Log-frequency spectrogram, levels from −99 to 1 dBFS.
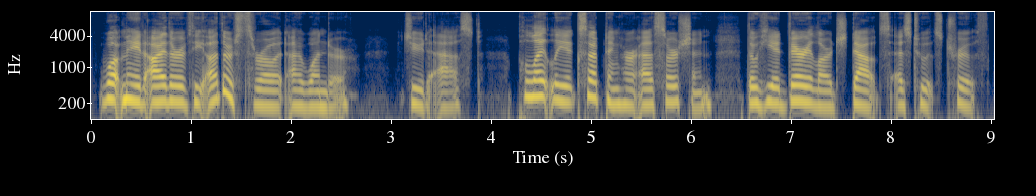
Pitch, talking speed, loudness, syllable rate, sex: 205 Hz, 175 wpm, -18 LUFS, 5.1 syllables/s, female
